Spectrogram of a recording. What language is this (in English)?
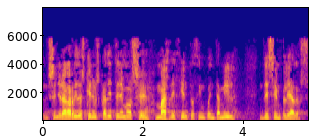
Spanish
